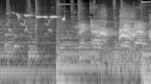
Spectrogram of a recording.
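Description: bird, crow cawing

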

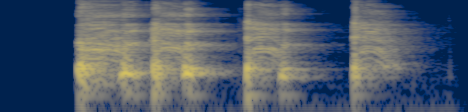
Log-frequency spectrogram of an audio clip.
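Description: human body sound, coughing

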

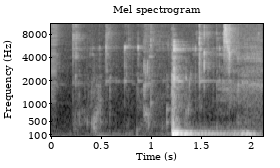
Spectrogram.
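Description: food or drink, drinking water

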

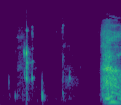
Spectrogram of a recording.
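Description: food or drink, crunching on tortilla chips

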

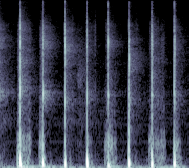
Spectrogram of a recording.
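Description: human body sound, hands clapping into microphone

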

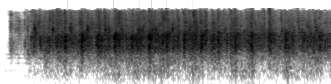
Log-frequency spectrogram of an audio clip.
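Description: crowd, audience applause

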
